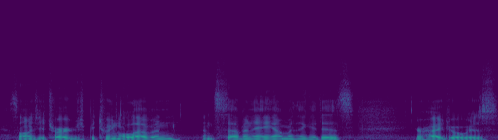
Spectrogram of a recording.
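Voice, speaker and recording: With a very deep, low pitch and a dark, mellow tone, a man speaks at a fairly quick pace with fairly even intonation. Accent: Western Canadian. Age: 60s. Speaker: retired mechanic and EV vlogger. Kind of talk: casual video blog.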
